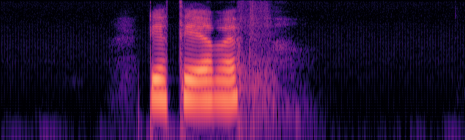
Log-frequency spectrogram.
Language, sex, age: Swedish, female, 26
